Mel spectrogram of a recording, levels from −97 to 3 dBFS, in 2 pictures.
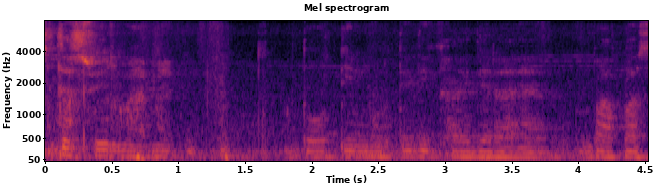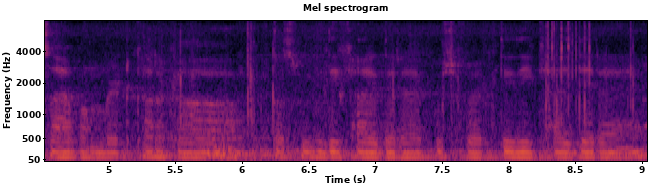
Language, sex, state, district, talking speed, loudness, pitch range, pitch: Hindi, male, Maharashtra, Aurangabad, 160 wpm, -45 LUFS, 100-110 Hz, 105 Hz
